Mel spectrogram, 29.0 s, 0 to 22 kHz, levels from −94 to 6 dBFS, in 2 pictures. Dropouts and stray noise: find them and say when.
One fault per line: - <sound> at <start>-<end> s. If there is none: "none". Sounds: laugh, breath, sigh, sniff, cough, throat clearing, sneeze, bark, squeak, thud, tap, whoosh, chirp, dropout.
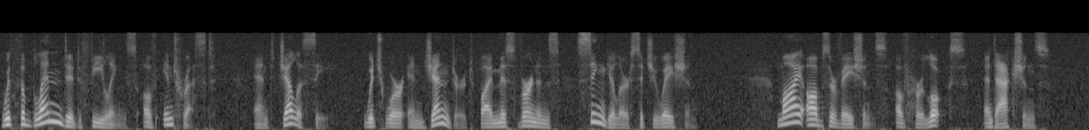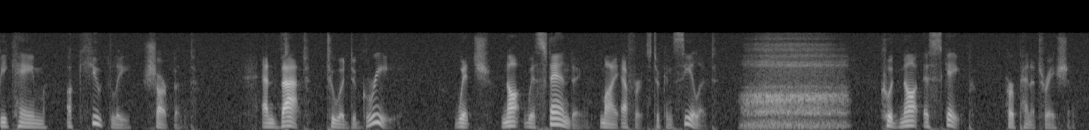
- breath at 24.4-25.9 s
